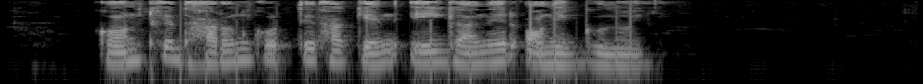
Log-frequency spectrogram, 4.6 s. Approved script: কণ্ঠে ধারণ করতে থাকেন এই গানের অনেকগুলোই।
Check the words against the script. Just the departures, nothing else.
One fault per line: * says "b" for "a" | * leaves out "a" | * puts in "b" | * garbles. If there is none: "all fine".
all fine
